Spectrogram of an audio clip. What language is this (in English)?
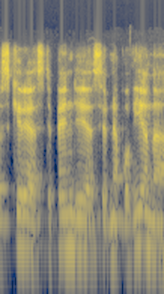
Lithuanian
